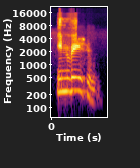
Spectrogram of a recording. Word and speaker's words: invasion: Okay, noun, first syllable. Invasion.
